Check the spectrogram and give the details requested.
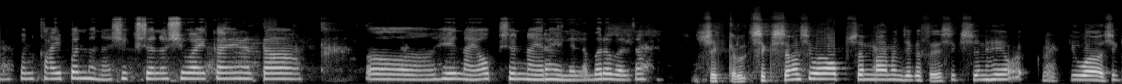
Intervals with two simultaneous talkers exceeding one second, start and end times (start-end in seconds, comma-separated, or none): none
